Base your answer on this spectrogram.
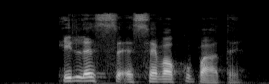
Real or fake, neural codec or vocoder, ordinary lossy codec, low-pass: real; none; Opus, 24 kbps; 10.8 kHz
